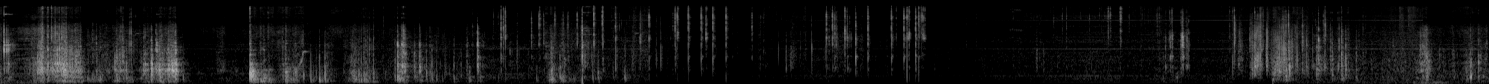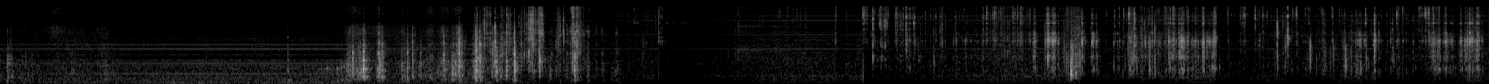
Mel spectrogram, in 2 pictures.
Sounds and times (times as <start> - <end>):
Tools: 2.8 - 7.4, 8.1 - 9.3, 23.2 - 29.7.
